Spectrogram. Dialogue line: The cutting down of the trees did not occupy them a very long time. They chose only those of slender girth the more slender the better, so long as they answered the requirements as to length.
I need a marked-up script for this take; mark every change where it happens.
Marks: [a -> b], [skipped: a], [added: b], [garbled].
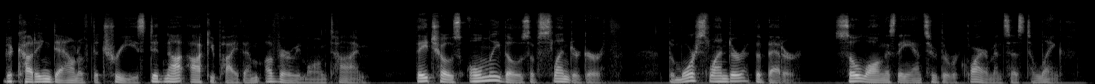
The cutting down of the trees did not occupy them a very long time. They chose only those of slender girth the more slender the better, so long as they answered the requirements as to length.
